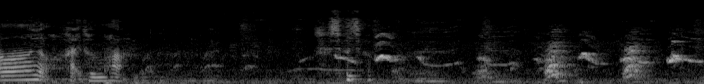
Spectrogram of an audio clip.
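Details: Six-day-old Presa Canario puppy, strong and hard to hold, whimpering because it wants to nurse: thin, rising and wavering squeaks in short bursts, mixed with a person talking and laughing nearby.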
